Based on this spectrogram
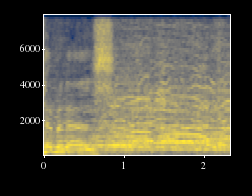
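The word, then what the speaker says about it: Jiménez: that straighten out Carlos Jimenez really wow Carlos why don't they just write it phonetically on his teleprompter so it says H Jimenez instead of G which of course JZ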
